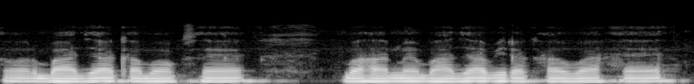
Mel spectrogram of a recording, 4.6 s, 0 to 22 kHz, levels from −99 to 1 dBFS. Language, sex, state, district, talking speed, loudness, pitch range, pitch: Hindi, male, Jharkhand, Deoghar, 155 wpm, -16 LUFS, 100-105 Hz, 100 Hz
